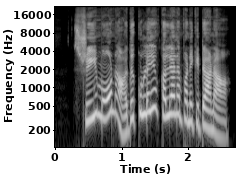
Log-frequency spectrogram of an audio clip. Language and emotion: Tamil, surprised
